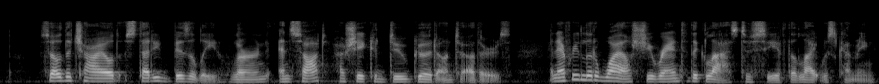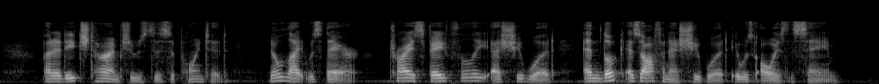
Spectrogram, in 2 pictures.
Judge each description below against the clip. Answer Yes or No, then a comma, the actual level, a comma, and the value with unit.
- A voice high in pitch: No, medium, 140 Hz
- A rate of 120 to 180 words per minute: No, fast, 205 wpm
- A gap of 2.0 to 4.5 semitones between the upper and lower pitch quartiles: Yes, average, 4.0 semitones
